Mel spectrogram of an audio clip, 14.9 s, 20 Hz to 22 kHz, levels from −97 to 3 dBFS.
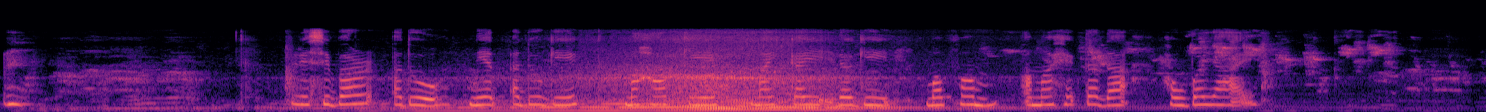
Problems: background sounds at intervals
